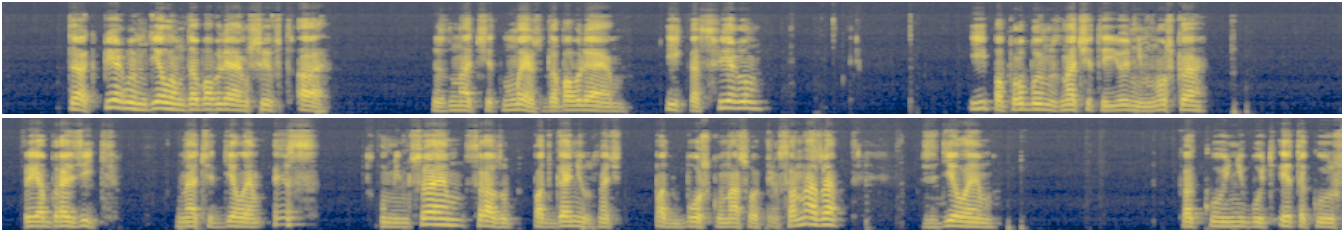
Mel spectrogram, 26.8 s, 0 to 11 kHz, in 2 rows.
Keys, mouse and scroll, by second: 0.7 middle click, 2.7 shift+a, 8.5 middle click, 12.3 g, 13.6 click, 15.2 s, 17.4-17.7 scroll up 1, 17.7 middle click, 19.1 g, 21.0-22.5 middle drag, 23.5 g, 24.2 click.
